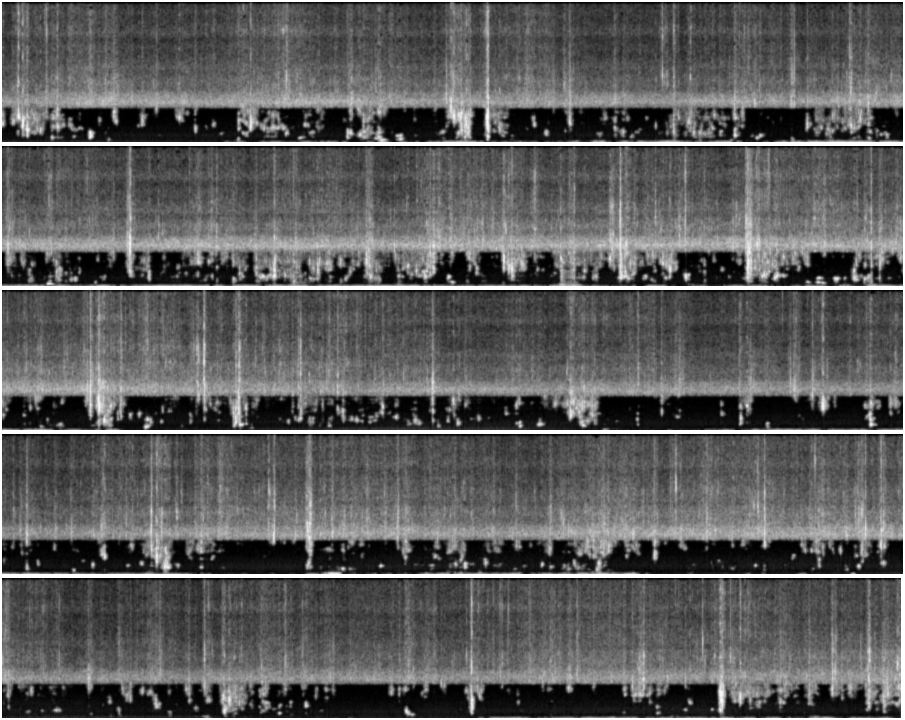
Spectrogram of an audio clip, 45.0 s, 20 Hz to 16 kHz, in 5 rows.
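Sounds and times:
water dripping: 0:00.0 - 0:39.4, 0:40.0 - 0:45.0
waves lapping against kayak hull: 0:02.2 - 0:19.3.

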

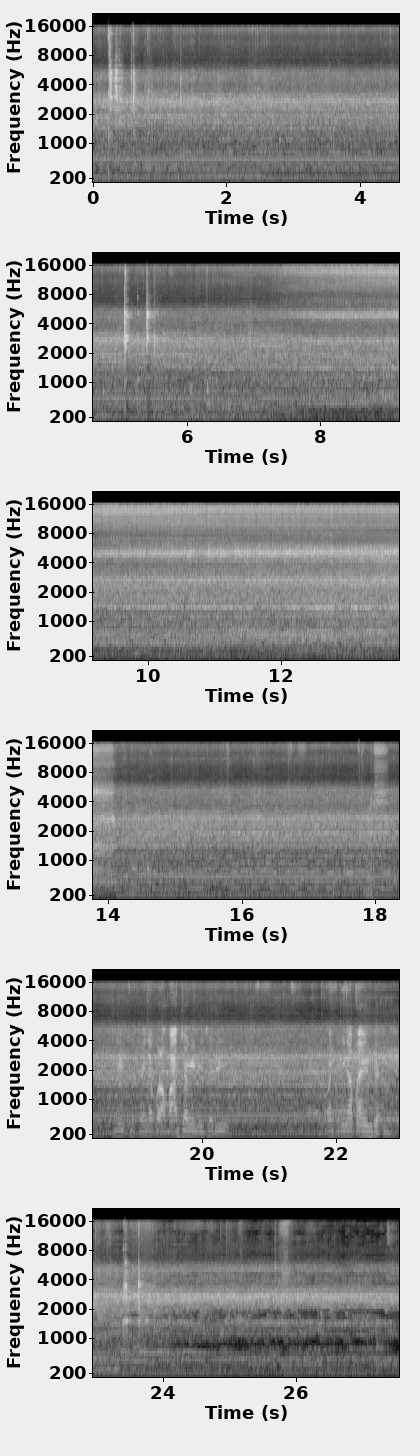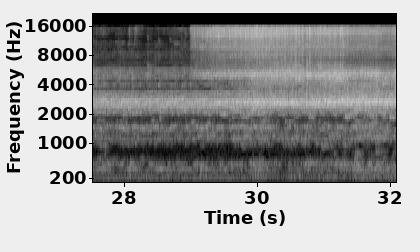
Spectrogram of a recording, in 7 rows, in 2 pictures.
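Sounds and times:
machine motor humming: 0:00.0 - 0:32.0
blades shaving wood: 0:05.6 - 0:17.0.

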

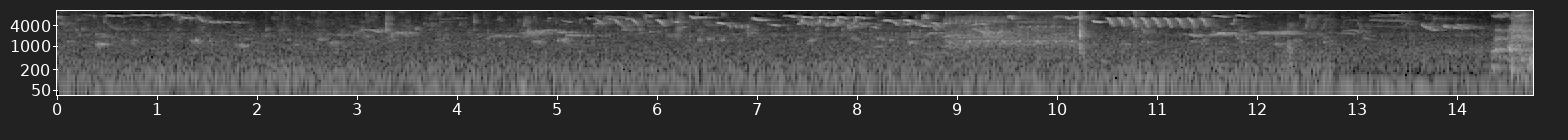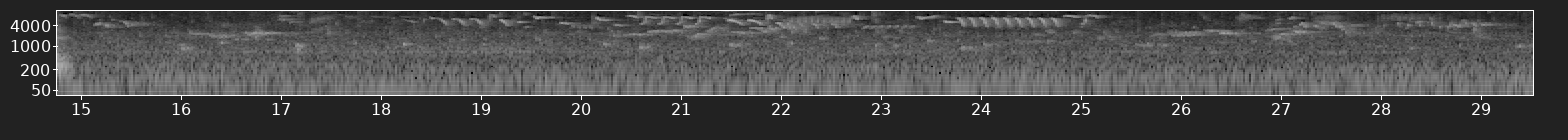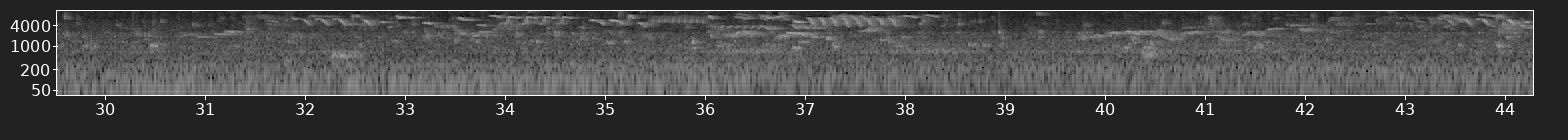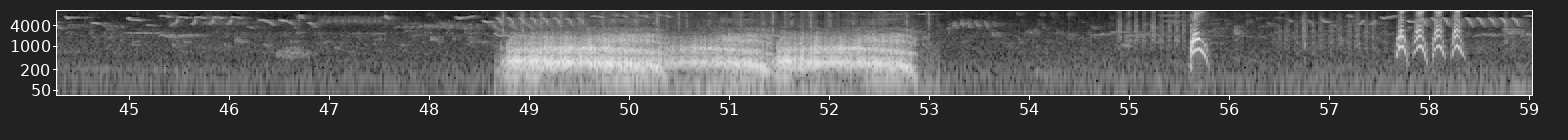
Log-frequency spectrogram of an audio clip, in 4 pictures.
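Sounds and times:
faint birds chirping: 0:48.4 - 0:59.0
large animal drawn-out call: 0:48.7 - 0:53.1, 0:54.9 - 0:55.8, 0:56.6 - 0:58.4
sharp bird chirp: 0:56.6 - 0:58.4.

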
